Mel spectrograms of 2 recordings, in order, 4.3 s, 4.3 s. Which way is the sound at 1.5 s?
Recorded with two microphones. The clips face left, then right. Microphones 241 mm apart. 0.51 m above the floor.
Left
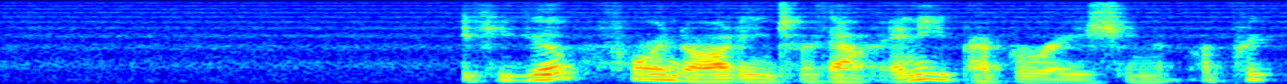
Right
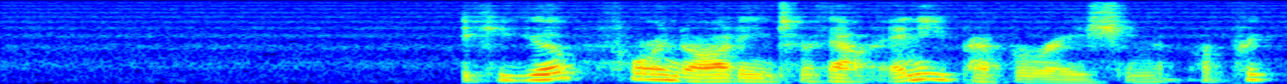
15° right (ahead or behind).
